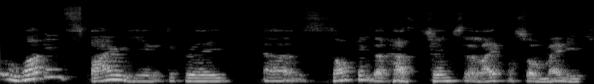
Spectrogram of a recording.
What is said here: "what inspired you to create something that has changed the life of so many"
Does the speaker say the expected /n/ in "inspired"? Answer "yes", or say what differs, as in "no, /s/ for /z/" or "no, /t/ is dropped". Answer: yes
